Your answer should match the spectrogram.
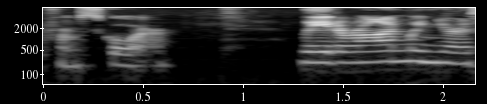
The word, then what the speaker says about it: SCOIR: you a system called score while it's spelled s c o i r it is indeed pronounced score score is this web-based system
